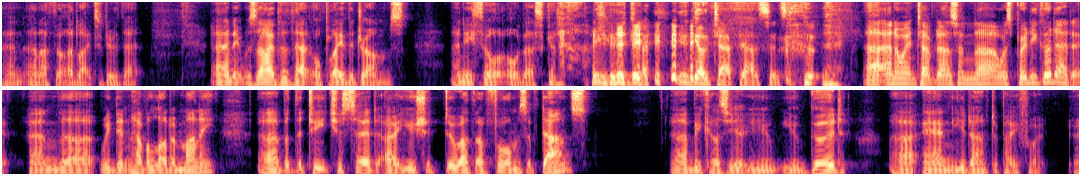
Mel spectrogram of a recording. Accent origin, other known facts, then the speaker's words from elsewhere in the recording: Liverpool, North West England, United Kingdom; now in United States; Well, I come from Liverpool in England. My dad was a dock worker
